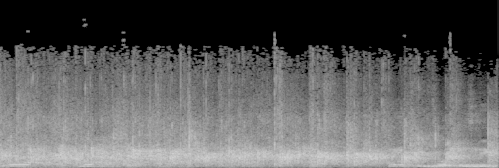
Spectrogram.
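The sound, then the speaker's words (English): A church audience applauds: dense, steady clapping for the whole stretch, with voices mixed in beneath it. “So CLT, let's give them a great big hand.”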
